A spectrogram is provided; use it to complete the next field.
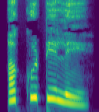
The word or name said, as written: ಅಕುಟಿಲ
